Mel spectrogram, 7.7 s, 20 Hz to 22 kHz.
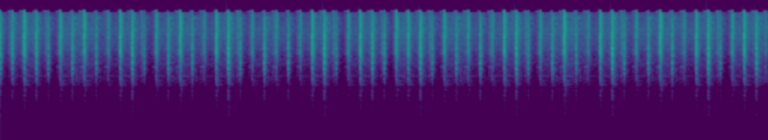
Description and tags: fast hat loop
Electronic hi-hat loop at 125 BPM. Each sound in the patterns is slightly different.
